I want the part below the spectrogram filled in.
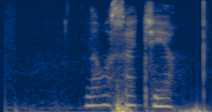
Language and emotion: Russian, neutral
